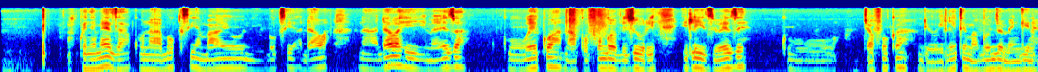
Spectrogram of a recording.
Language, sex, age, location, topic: Swahili, male, 36-49, Nakuru, health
